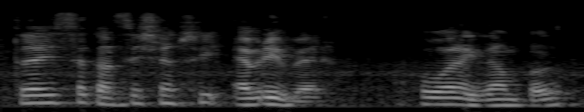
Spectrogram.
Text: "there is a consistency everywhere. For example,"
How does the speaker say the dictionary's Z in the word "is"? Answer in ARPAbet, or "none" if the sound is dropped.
S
